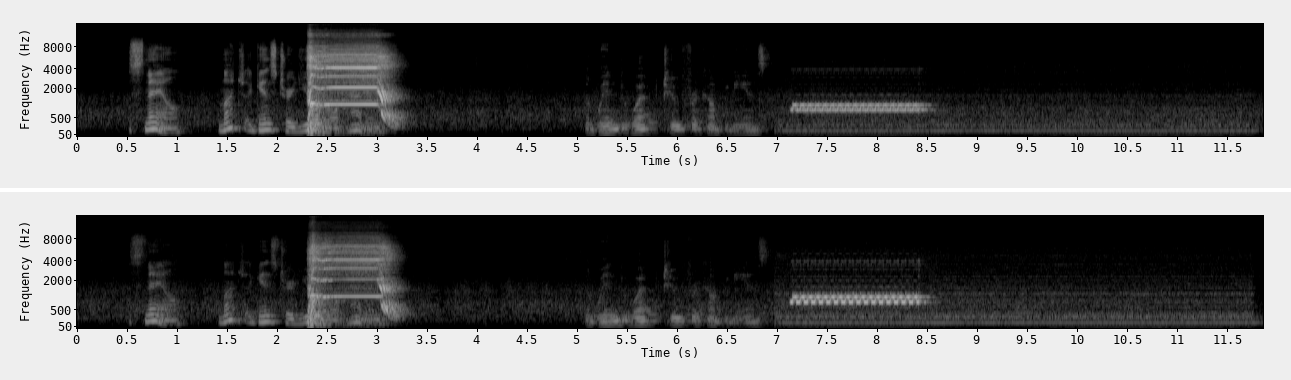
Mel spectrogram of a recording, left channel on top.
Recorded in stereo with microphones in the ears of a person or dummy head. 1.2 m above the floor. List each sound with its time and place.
0.5 s a man speaking: 45° left (ahead or behind), 0.7 m
2.3 s a drill: 50° left (ahead or behind), 7 m
5.1 s a man speaking: 20° left (ahead or behind), 1.6 m
7.0 s a phone ringing: 75° right (ahead or behind), 1.6 m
